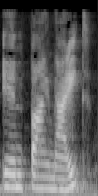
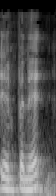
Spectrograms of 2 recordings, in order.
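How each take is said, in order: First: "infinite" said as in-FINE-ite; spelling-style pronunciation. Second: Said in the usual way. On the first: Shown as a demonstration. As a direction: read "infinite" as in plus finite, in-fye-nite. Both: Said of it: "but it's pronounced infinite".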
